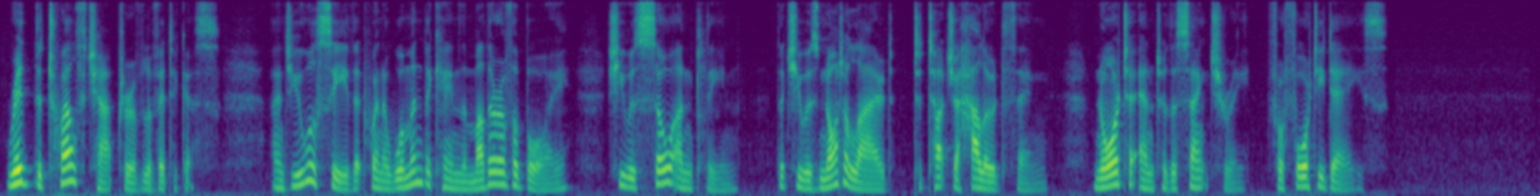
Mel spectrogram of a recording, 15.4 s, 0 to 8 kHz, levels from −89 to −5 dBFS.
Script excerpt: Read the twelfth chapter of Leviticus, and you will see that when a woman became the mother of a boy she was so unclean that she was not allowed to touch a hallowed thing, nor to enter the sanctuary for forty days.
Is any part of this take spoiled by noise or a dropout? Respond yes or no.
no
